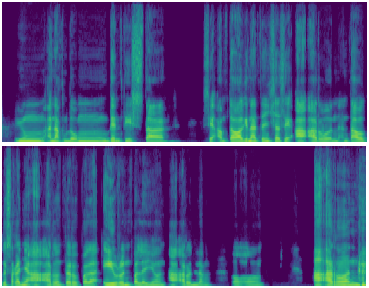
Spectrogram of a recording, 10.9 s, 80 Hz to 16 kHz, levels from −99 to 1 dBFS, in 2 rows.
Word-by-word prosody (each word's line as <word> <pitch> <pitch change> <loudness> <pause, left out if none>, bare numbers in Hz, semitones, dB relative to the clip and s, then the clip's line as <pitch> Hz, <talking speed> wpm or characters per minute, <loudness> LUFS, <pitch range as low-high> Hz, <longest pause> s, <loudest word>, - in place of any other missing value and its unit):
yung 140 0 0
anak 135 0 -1
nung 130 0 -3
dentista. 130 -2 -1 0.5
Si 135 - -7
ang 135 -1 -4
tawagin 135 0 +5
natin 135 0 -2
siya 135 0 0
si 135 -1 -2
A-a-ron 120 -2 0
ang 130 - -11
tawag 135 0 +2
ko 145 - -2
sa 135 - -3
kaniya 130 0 +2
A-a-ron 120 -1 0
pero 135 -1 0
pala 130 -1 0
Aaron 135 -2 +4
pala 120 -2 0
yun, 110 +1 -5
A-a-ron 125 0 -1
lang, 120 -1 -6 0.4
oo. 115 -1 -8 0.8
"A-a-ron." 195 +3 +5
130 Hz, 145 wpm, -22 LUFS, 125-135 Hz, 0.8 s, tawagin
